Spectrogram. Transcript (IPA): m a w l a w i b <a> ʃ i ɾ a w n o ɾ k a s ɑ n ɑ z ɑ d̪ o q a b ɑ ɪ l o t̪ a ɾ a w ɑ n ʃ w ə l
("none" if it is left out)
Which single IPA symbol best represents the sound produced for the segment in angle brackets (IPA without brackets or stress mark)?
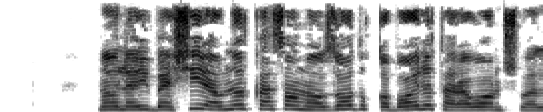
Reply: a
